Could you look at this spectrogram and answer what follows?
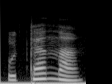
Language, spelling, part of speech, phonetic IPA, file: Lithuanian, Utena, proper noun, [ʊtʲɛˈnɐ], Utena.ogg
- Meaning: a city in Lithuania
